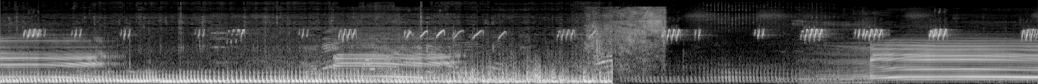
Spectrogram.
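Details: Cattle herd moving along a rural road, low moos partly buried under loud rumbling noise in the first half, then a clear long lowing call near the end, with repeated high chirps throughout.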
